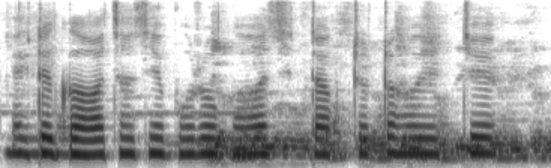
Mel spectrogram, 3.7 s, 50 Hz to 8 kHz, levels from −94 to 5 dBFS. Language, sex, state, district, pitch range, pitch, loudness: Bengali, female, Tripura, West Tripura, 220-235 Hz, 230 Hz, -15 LUFS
